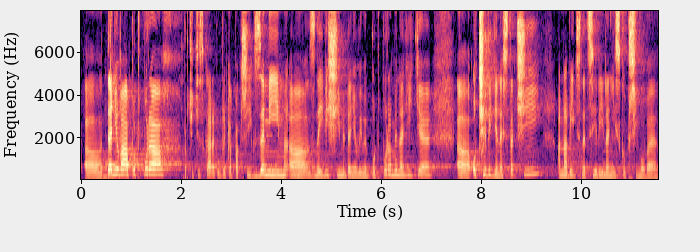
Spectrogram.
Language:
Czech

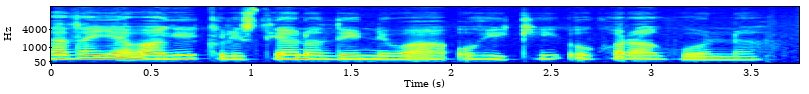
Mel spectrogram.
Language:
Kikuyu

